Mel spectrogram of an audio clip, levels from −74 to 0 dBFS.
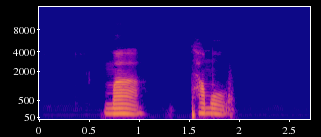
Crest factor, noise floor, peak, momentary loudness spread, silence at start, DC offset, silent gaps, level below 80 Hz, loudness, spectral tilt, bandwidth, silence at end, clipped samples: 22 dB; -72 dBFS; -6 dBFS; 22 LU; 0.65 s; under 0.1%; none; -50 dBFS; -26 LUFS; -8.5 dB/octave; 6.8 kHz; 0.75 s; under 0.1%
